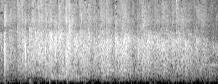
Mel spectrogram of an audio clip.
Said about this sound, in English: A round of applause.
